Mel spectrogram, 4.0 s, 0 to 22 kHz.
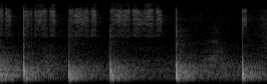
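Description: Pen strokes on paper while working a grade 5 maths exercise, five distinct scratchy writing strokes spaced about a second apart, close and fairly quiet, each starting with a sharp tap and trailing off.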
